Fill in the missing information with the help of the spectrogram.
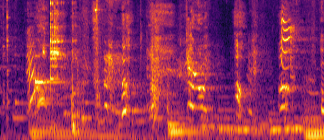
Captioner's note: yelps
